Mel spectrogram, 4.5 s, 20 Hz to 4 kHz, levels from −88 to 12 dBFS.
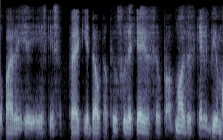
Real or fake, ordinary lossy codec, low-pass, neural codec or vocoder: fake; MP3, 24 kbps; 3.6 kHz; codec, 16 kHz, 0.5 kbps, X-Codec, WavLM features, trained on Multilingual LibriSpeech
